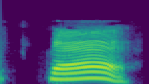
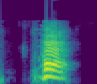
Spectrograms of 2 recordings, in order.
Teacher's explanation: जैसे हम बोलेंगे कै, और कै के बाद बोलेंगे ख, तो कै ख, तो ख में ज्यादा हवा निकली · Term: महाप्राण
